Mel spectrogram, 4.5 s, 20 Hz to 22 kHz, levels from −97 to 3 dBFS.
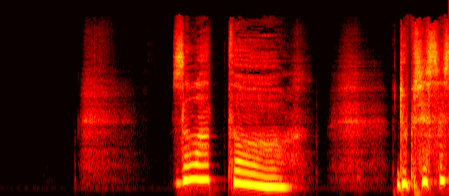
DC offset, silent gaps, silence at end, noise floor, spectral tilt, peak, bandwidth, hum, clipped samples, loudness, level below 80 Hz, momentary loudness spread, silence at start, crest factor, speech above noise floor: under 0.1%; none; 0 s; under -90 dBFS; -4 dB/octave; -12 dBFS; 16.5 kHz; none; under 0.1%; -25 LUFS; -64 dBFS; 23 LU; 0.85 s; 16 dB; over 66 dB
